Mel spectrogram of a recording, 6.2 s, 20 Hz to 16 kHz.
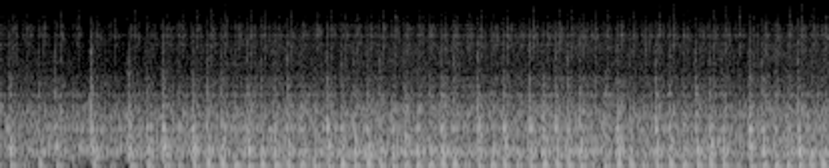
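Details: Honda CT110 motorcycle during a basic service with a new battery, idle sounding like it would die until a quick adjustment: single cylinder thumping at roughly 200 beats a minute, even and steady; idle settled and running properly.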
